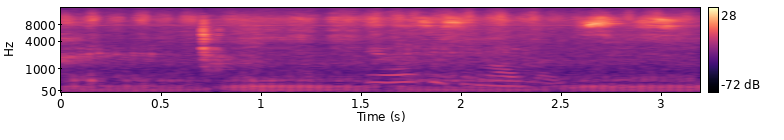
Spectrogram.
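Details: Young male cheetah, described as laid-back and going through the terrible twos, purring in a deep rapid pulsing rumble; a person speaks briefly over it midway before the even throb resumes.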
